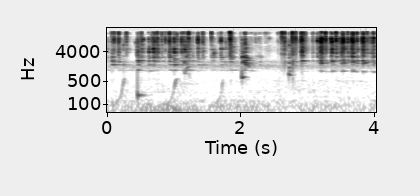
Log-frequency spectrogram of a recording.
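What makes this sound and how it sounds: A clear, hollow glass water bottle, partly filled with water and held in the hand, is tapped rapidly with long nails. The result is a quick stream of bright, crisp clicks with short ringing glassy tones and brief upward-gliding pitches over a soft low rumble.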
